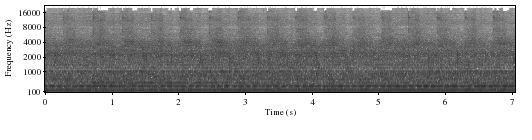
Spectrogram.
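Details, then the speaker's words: AccuCreaser air-fed register guide running with short sheets (under 250 mm), pump starting with the run button: steady vacuum hum with even, regular feed thumps a bit over twice a second; cycling cleanly, normal running. "This machine will turn on. There is no pump button. It will turn on immediately as soon as you push the run button, and then feed."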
